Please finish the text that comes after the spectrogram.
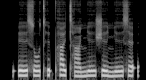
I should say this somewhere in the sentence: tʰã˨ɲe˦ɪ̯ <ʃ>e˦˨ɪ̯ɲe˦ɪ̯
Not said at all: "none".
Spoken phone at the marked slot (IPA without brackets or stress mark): ʃ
